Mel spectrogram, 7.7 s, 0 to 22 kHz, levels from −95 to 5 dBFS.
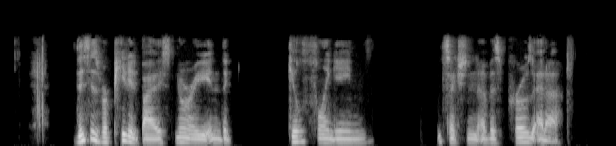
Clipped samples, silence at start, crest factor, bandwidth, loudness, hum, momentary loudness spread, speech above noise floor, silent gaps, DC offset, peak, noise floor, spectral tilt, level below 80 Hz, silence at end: under 0.1%; 0.4 s; 20 dB; 8 kHz; -22 LUFS; none; 17 LU; over 68 dB; 0.67-0.91 s, 3.01-3.59 s, 4.71-5.25 s, 5.32-5.45 s; under 0.1%; -4 dBFS; under -90 dBFS; -5.5 dB/octave; -58 dBFS; 0.55 s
